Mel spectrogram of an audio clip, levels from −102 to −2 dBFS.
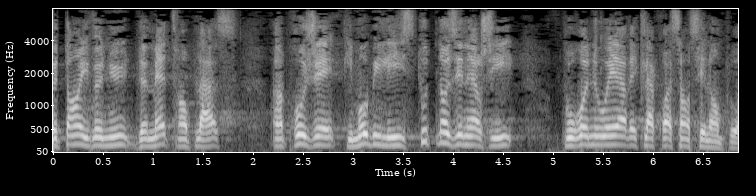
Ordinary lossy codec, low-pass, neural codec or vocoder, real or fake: none; none; none; real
